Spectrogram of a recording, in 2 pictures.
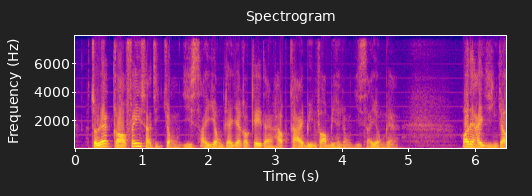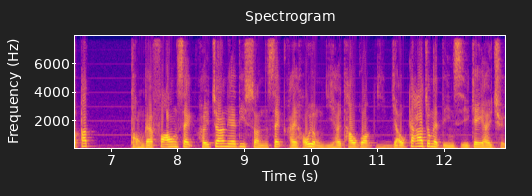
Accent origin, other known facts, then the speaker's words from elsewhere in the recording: Hong Kong; 我身為一個香港人真的對不住大家，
